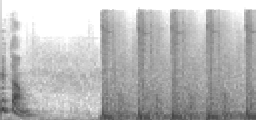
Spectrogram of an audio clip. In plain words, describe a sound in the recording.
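Gunshots fire in a rapid burst.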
